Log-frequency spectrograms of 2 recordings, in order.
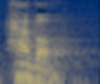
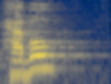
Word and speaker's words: hevel: It rhymes with level, but it starts with H. Hevel. So can you say Hebel? Yeah, it's kind of a B in the middle. A B, V, it's awkward, but let's say B.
